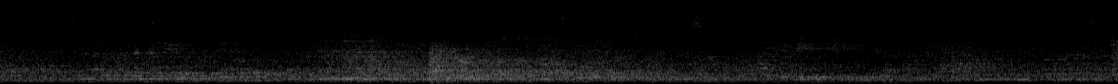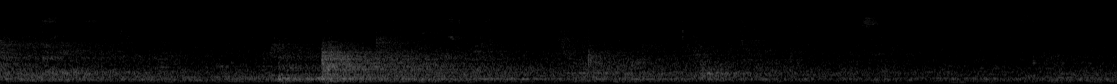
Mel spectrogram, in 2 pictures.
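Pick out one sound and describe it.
Several adults murmur and chat quietly at a distance in a large echoing hall.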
